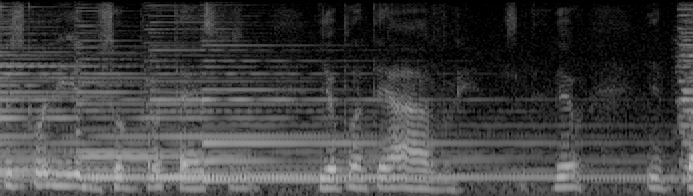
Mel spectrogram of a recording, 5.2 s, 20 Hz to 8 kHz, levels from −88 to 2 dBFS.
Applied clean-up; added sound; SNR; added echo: none; Harp; 1 dB; none.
